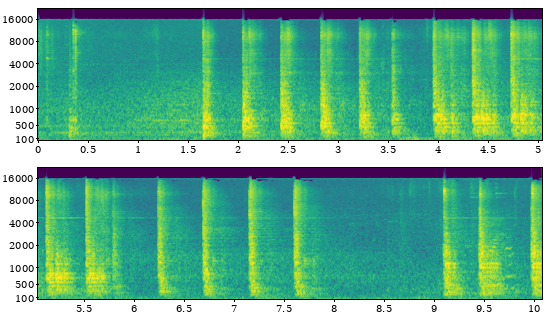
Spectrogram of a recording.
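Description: Hammer driving nails through a wooden support board into deck joists: a run of sharp, even blows, two to three a second, a short pause near the end, then more blows.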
